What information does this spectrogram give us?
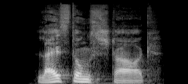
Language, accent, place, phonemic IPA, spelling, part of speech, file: German, Germany, Berlin, /ˈlaɪ̯stʊŋsˌʃtaʁk/, leistungsstark, adjective, De-leistungsstark.ogg
- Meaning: powerful, mighty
